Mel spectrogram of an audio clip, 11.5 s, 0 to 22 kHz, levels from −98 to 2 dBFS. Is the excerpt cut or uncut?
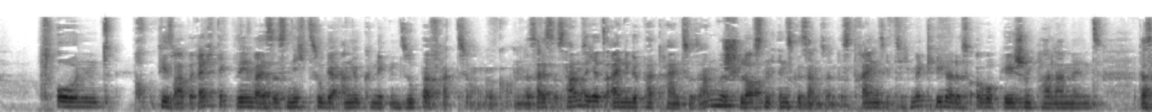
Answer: cut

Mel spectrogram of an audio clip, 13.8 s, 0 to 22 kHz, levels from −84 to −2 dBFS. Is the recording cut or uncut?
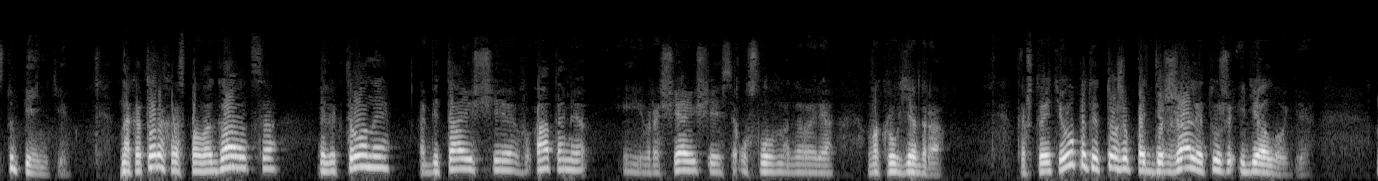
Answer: uncut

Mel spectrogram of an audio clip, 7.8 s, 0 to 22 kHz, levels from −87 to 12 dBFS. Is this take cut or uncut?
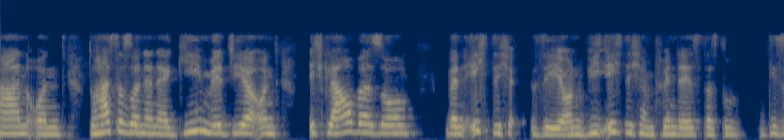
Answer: uncut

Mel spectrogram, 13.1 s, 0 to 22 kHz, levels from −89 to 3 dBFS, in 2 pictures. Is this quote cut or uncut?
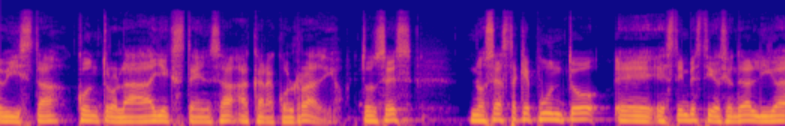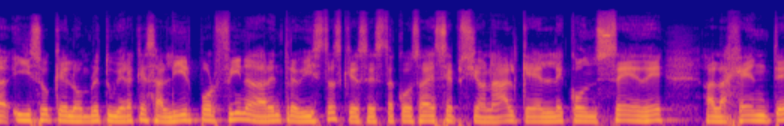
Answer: uncut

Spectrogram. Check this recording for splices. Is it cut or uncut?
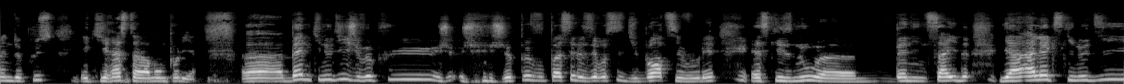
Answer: uncut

